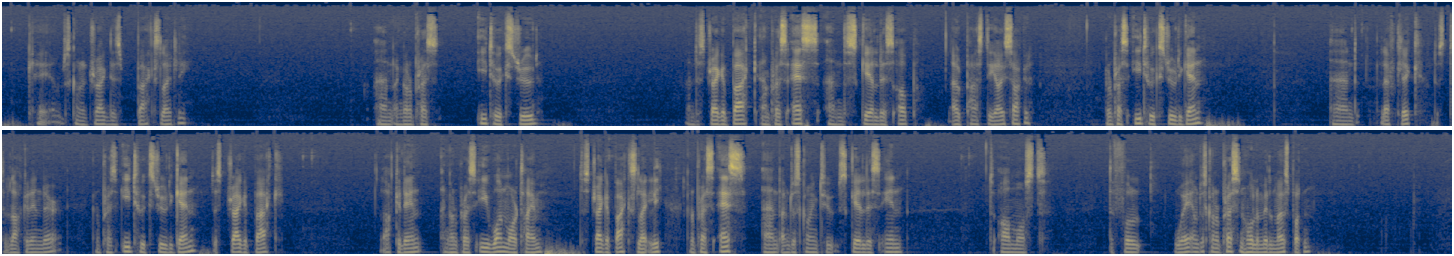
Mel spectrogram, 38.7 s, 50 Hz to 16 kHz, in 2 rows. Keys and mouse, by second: 3.5 n, 10.2 e, 14.2 s, 18.8 e, 22.4-23.5 drag, 24.7 e, 27.3-29.6 drag, 29.6 e, 31.3-33.0 drag, 32.2 s, 36.5-37.7 drag, 37.9 click, 38.5 click, 38.6 middle click.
